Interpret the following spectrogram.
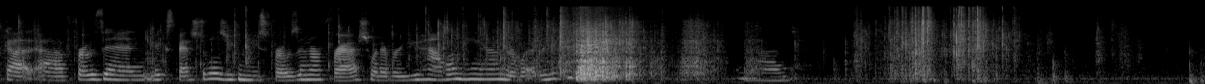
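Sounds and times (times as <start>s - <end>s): plastic bag crinkling: 0.0s - 7.2s, 8.4s - 11.4s.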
